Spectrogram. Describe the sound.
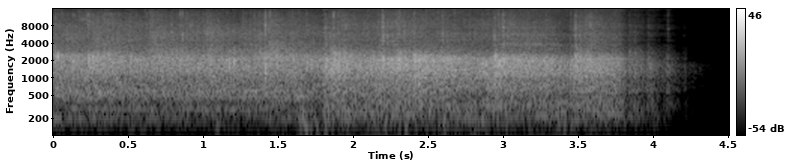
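Applause from a church audience welcoming a pastor to the front: steady, dense clapping holds at an even loudness for about four seconds, then stops abruptly.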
